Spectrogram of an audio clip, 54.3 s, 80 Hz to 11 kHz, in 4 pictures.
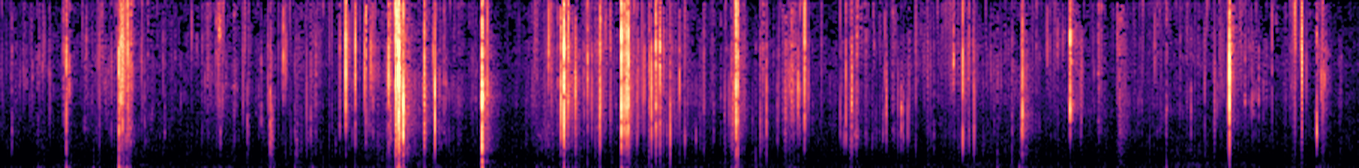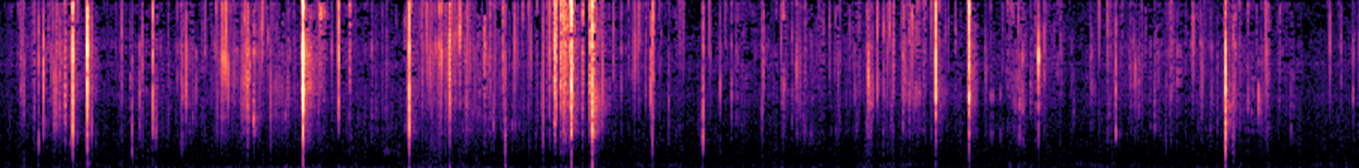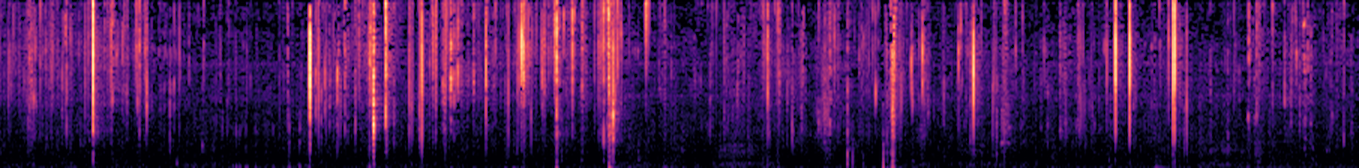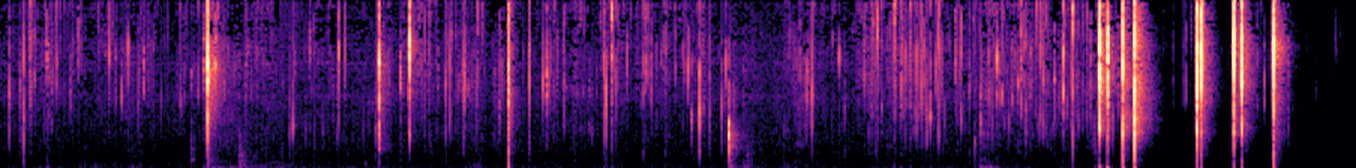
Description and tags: Chicken Bone Break
Breaking the bones and tearing through the raw meat of a chicken.
Recorded with a Zoom H2. Edited with Audacity.
blood, bone, break, breaking-bone, butcher, cadaver, cooking, crack, crackling, crunch, crush, dead-bird, filet, flesh, goo, gore, gross, kitchen, meat, raw, raw-meat, slime, slimy, squish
